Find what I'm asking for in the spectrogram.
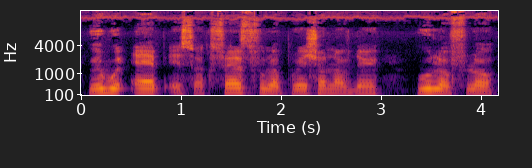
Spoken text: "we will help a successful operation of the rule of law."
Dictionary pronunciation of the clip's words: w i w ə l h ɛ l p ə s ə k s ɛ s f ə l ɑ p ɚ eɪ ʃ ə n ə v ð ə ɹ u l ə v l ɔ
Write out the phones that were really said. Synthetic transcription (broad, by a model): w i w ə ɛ p ə s ə k s ɛ s f ə l ɑ p ɚ eɪ ʃ ə n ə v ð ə ɹ u l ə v l ɔ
